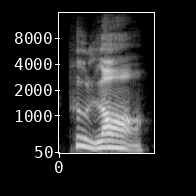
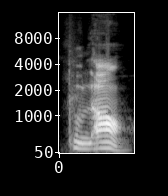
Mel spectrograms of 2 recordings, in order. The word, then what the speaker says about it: Poulon: But two very clear syllables. Poulon. Poulon.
